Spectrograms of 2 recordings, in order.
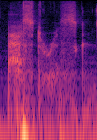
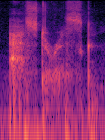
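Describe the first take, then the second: The two takes are said the same way.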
